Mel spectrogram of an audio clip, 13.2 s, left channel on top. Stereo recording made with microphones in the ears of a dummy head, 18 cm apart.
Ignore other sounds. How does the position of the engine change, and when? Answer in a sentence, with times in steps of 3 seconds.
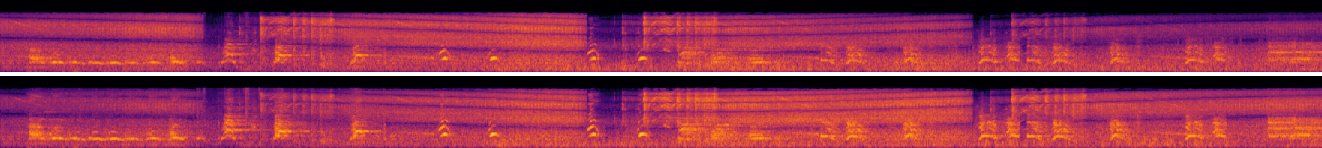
You can hear the engine on the left from 0 s and on the right from 6 s.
